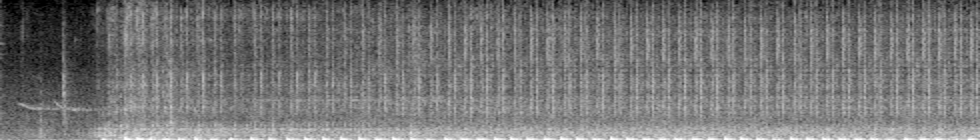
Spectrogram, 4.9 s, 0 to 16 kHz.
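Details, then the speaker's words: EX5 four-stroke single being restored, started with standard exhaust fitted: sharp, steady ticking about four per second over the idle right after start-up; tappet noise from excessive valve clearance, to be fixed by readjusting the tappets. "tu bunyi tepet kalau macam itu, kalau korang dengar tu. Jadinya aku akan adjust balik tepet dia."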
